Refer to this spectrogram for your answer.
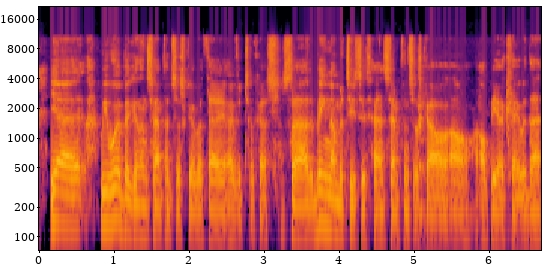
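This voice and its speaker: With a strong British accent and lively intonation, a man speaks fairly quickly at a fairly low pitch amid noticeable background noise. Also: hardly any pauses. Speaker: tech meetup organiser. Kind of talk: podcast interview. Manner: halting with repetitions.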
